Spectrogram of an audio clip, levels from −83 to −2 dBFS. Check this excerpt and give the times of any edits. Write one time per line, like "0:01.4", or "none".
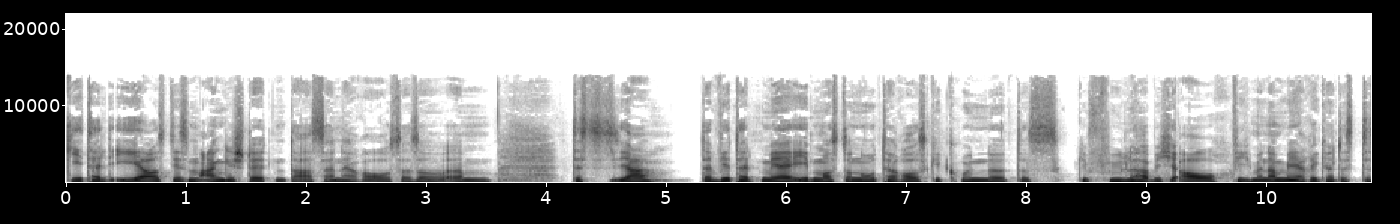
0:09.7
